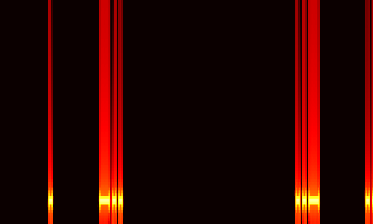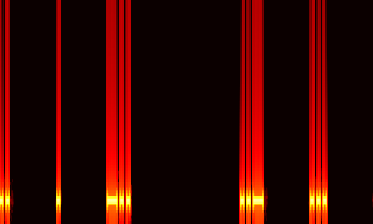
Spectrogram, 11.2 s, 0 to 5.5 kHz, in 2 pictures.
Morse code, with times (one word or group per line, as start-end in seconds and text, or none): 0.7-1.8 ED
4.4-7.5 USED
9.2-10.5 US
